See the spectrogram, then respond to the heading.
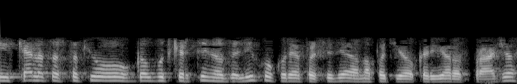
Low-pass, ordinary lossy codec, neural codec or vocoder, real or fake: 3.6 kHz; MP3, 16 kbps; none; real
